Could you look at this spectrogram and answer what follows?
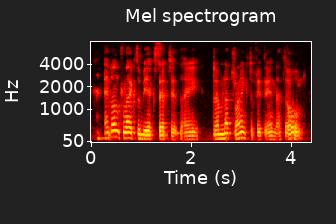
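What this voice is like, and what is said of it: Non-native English accent. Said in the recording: “I'm no longer ashamed mm, uh, with my accent ... the accent”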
